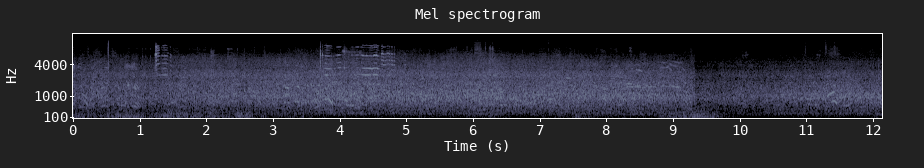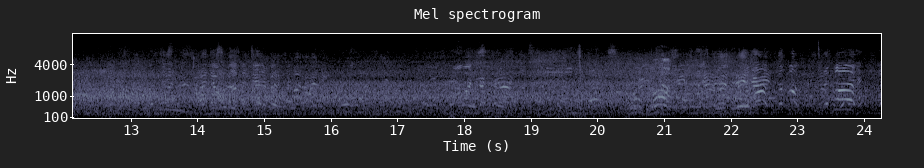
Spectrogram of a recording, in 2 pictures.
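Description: Young players shout to each other across an open field, far off.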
